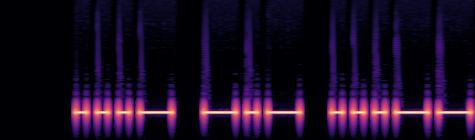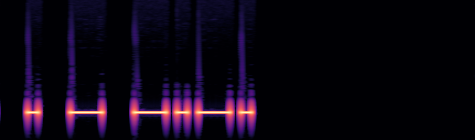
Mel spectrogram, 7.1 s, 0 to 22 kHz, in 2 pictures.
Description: Morse code, heard as a keyed tone, about 15 wpm, 700 Hz. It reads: VK3ETC
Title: DXCC-100 Call Signs - 6 Characters - Repeated 3x - 15wpm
